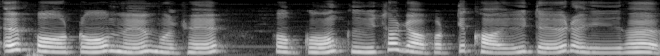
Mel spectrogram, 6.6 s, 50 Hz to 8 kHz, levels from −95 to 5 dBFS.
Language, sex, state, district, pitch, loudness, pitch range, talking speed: Hindi, female, Madhya Pradesh, Umaria, 210 Hz, -18 LUFS, 195-235 Hz, 100 wpm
